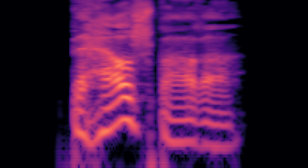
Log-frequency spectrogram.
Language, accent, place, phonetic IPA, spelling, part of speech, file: German, Germany, Berlin, [bəˈhɛʁʃbaːʁɐ], beherrschbarer, adjective, De-beherrschbarer.ogg
- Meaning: 1. comparative degree of beherrschbar 2. inflection of beherrschbar: strong/mixed nominative masculine singular 3. inflection of beherrschbar: strong genitive/dative feminine singular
